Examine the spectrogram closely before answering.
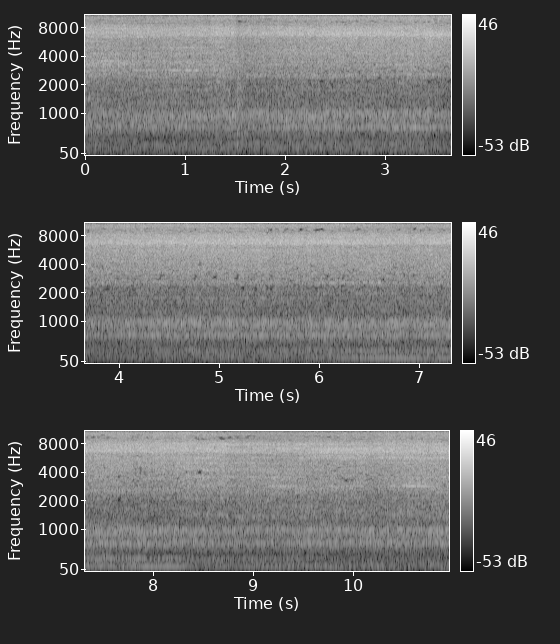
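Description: Belt-driven vertical band saw running and cutting through a log, a steady whine and hiss of blade and motor. A lower hum swells for a couple of seconds about six seconds in.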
